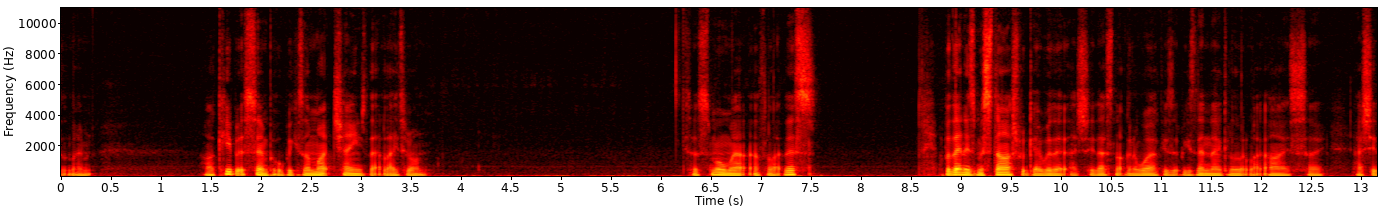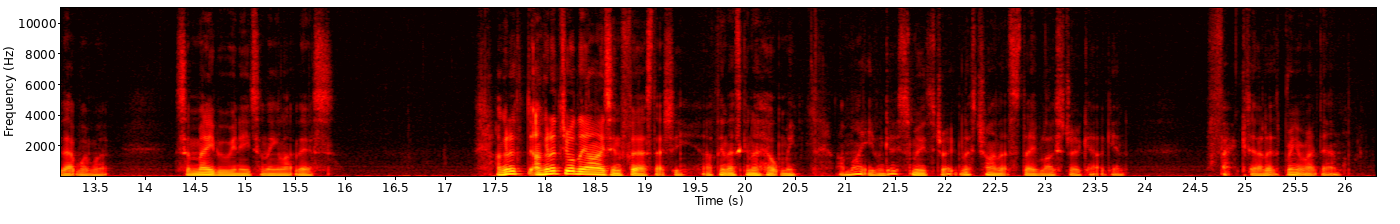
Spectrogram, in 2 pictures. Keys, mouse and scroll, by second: 9.8 ctrl+z, 10.3 ctrl+z, 10.5 ctrl+z, 11.4-14.2 middle drag, 14.2-16.3 drag, 16.3 middle click, 17.2 ctrl+z, 18.2-26.3 shift+middle drag.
